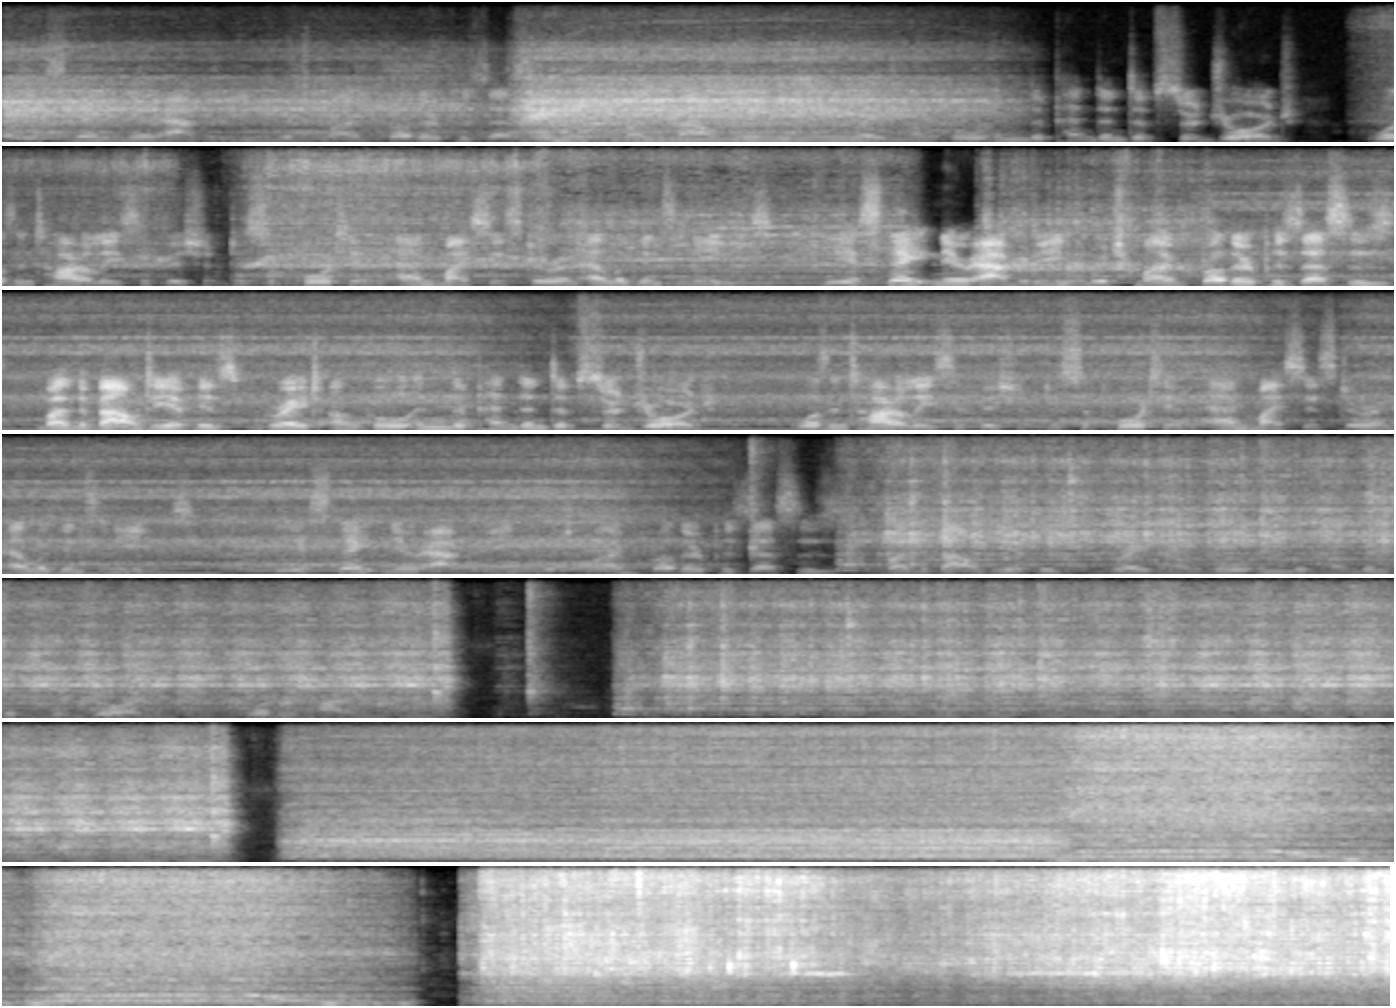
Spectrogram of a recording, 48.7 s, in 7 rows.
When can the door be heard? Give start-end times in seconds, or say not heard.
not heard.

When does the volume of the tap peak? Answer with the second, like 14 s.
48 s.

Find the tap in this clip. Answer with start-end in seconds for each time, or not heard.
44.1-48.6.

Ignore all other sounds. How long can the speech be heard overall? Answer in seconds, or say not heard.
30 s.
